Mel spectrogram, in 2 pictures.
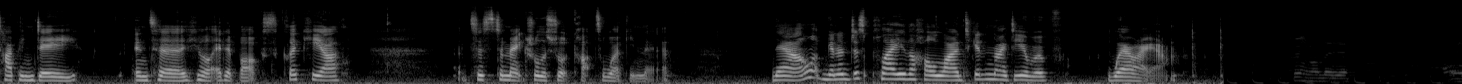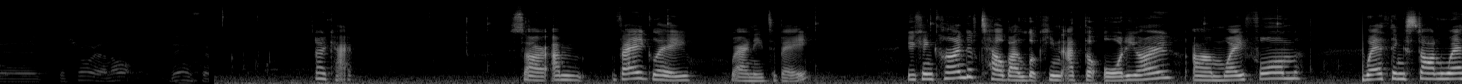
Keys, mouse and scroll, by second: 2.7-3.9 drag, 12.2 s, 19.5-21.3 drag, 22.7 click, 26.6-27.5 drag, 28.2 click.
